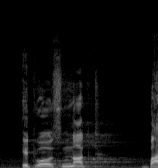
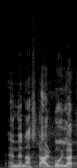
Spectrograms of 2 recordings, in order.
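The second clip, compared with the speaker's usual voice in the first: laughing cry. Retold or imitated. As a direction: let the tears break into a choked laugh. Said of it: "I'm getting misty-eyed and I'm teary-eyed".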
